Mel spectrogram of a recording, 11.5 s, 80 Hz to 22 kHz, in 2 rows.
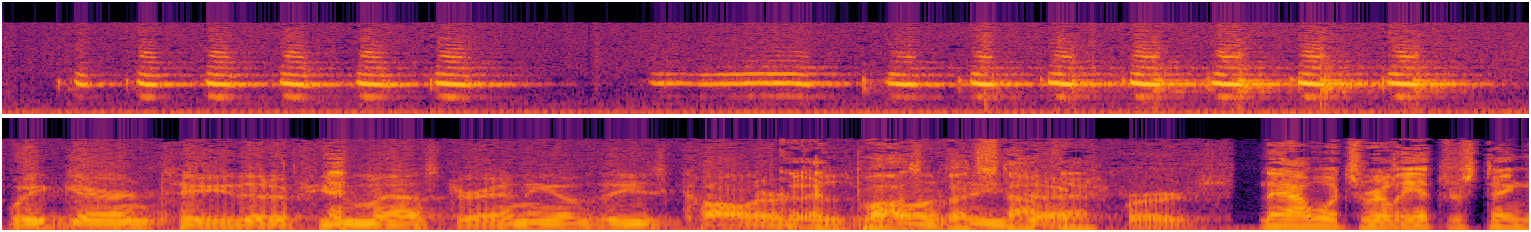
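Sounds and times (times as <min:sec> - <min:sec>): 
faint low hum: 0:00.0 - 0:11.4
box call imitating old hen turkey yelps: 0:00.2 - 0:05.7
speech: 0:05.8 - 0:11.4.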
